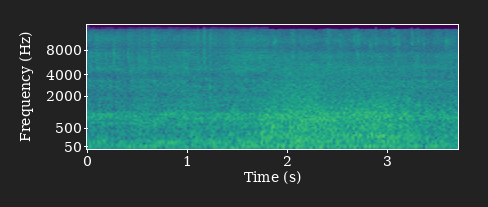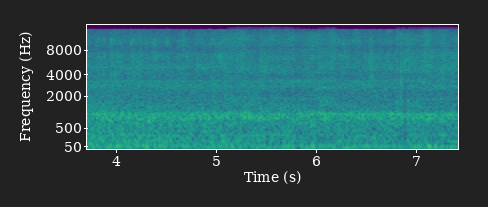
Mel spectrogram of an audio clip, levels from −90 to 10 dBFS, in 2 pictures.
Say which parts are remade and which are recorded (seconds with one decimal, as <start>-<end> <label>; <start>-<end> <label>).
0.0-1.8 remade; 1.8-5.1 recorded; 5.1-6.2 remade; 6.2-6.8 recorded; 6.8-7.4 remade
